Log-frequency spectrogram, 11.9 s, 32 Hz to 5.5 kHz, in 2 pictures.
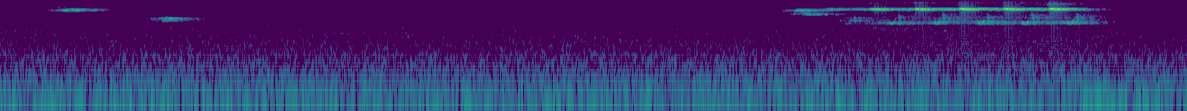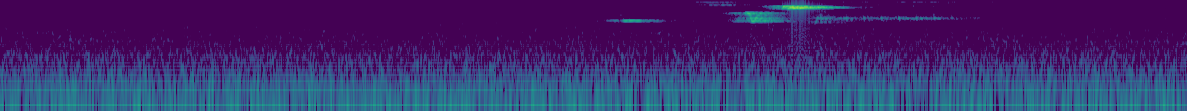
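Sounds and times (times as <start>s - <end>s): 
Common nightingale song rattling trill: 4.0s - 5.6s, 9.0s - 10.8s.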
